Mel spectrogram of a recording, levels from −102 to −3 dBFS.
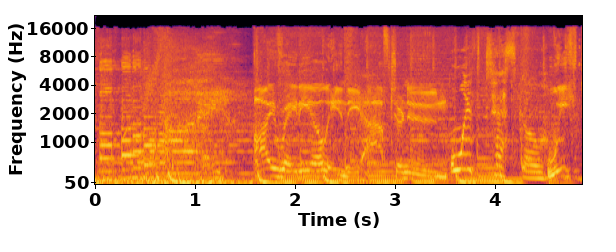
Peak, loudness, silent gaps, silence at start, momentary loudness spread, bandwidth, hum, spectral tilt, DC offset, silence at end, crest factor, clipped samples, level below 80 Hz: -4 dBFS; -14 LUFS; none; 0 s; 2 LU; 17 kHz; none; -3 dB/octave; under 0.1%; 0 s; 12 dB; under 0.1%; -22 dBFS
